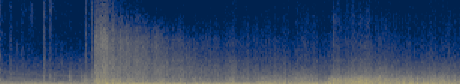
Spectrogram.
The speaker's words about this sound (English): Thunder and lightning struck just a few yards away.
